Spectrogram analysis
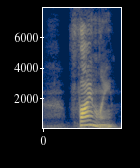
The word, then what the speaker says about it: finally: a again finally finally finally has three syllables but if you want to work on that American accent omit the a finally finally chocolate chocolate instead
